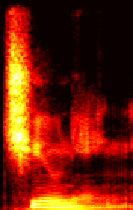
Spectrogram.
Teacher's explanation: a British accent who will add that little bit of CH into the T sound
